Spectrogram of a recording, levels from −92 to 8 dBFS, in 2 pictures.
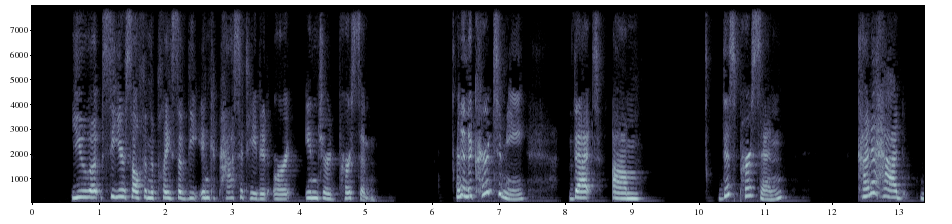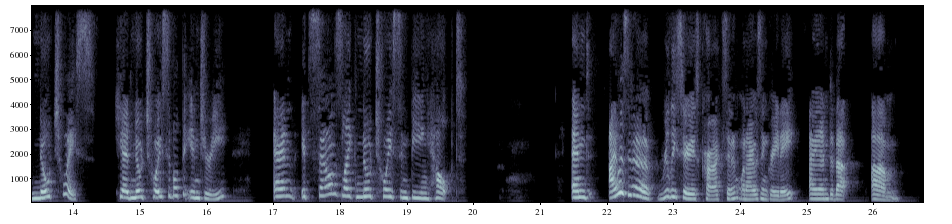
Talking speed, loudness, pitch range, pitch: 135 wpm, -24 LUFS, 195-280 Hz, 235 Hz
